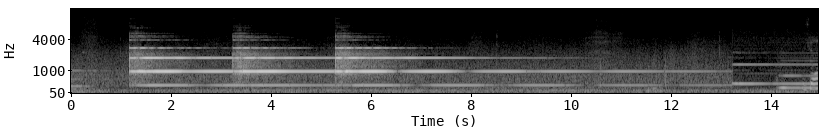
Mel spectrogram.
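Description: Consecration bell struck three times about two seconds apart, each stroke ringing on and fading slowly, marking the elevation of the host after the words of consecration. An organ note comes in near the end.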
